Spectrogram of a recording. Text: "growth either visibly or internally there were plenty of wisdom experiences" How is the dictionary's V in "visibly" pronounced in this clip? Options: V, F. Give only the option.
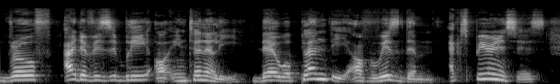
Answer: V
